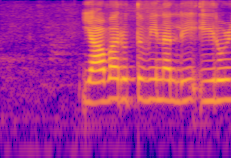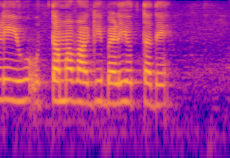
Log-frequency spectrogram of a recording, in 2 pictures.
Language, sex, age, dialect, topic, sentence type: Kannada, female, 18-24, Central, agriculture, question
